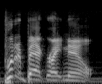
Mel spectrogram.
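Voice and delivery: high, fast, loud angry snap; fast, loud, irritated mom snap; snapping. Acted. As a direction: bite the words off like a frazzled mother. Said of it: "She snapped back".

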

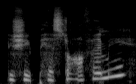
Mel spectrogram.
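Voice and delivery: ordinary delivery

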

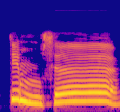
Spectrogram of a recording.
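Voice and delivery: تمساح slowly, saa held long; elongated aa. Shown as a demonstration. Teacher repeats the alif madd example, vowel stretched. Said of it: "ممدودة بالألف".

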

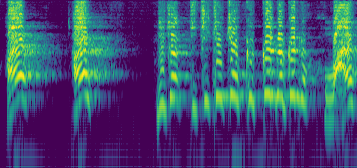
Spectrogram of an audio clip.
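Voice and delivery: very high, stammering panic; flustered alarm. Acted. Shopkeeper sees customer walk off with bowl, flustered stammer. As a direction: stumble over the words in a high squeal of alarm.

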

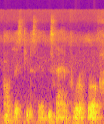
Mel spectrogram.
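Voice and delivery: hushed gossipy whisper about Oliver; whispered aside. Real, not acted. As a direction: lean in and whisper it like a secret.

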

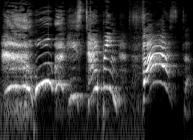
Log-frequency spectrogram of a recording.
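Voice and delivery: high laughing squeal, last word stretched; excited squeal. Real, not acted. Watching him type back, high excited squeal. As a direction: squeal and drag out the final word.

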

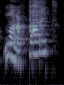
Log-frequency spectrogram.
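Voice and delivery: high, slow squeaky dare; grouchy ladybug. A narrator's reading. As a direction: challenge them in a tiny high voice. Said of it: "said the grouchy ladybug".

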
